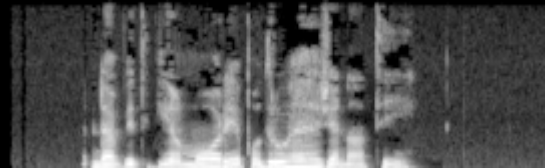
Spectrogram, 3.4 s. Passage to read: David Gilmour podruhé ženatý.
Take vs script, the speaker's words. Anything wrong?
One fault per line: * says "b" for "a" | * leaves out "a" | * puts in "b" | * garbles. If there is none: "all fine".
* puts in "je"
